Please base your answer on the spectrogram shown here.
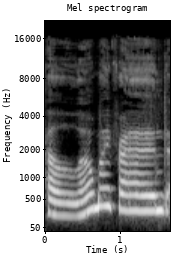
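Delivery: ordinary talk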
